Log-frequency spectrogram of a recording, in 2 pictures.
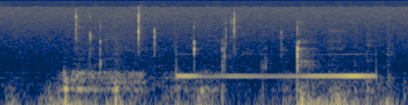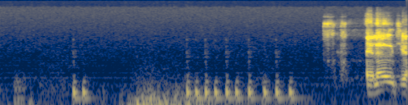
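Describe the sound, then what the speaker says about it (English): An outgoing phone call rings on the line, heard as a steady tone followed by a burst of rapid repeated pulses, faint and interspersed with a person talking. "I'm calling Chris Rose"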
